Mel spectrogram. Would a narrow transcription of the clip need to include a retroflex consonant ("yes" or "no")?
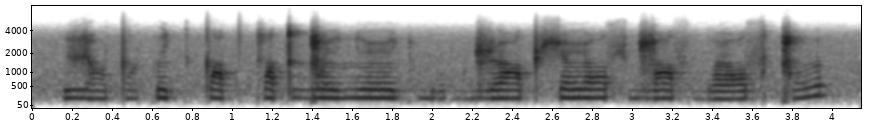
yes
